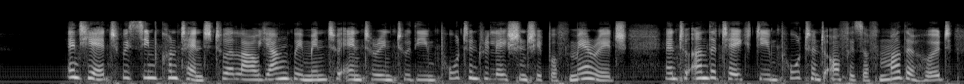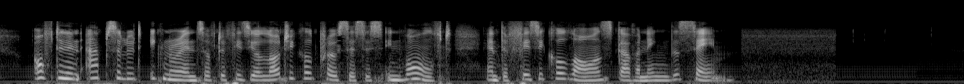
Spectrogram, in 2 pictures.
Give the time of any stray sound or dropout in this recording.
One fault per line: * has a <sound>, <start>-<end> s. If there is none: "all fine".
all fine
